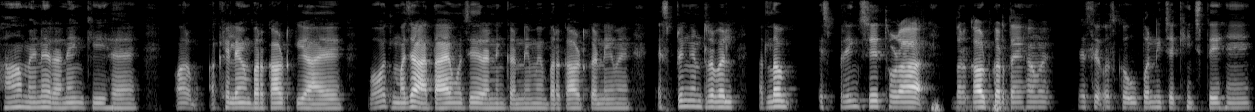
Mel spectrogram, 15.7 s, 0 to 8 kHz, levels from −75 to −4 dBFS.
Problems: background sounds at intervals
